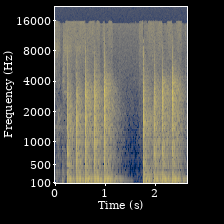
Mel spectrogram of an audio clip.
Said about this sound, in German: etwas schneller anklopfen.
